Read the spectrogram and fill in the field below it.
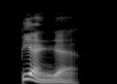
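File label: "辨认", Chinese; HSK6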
